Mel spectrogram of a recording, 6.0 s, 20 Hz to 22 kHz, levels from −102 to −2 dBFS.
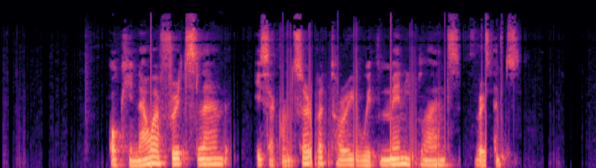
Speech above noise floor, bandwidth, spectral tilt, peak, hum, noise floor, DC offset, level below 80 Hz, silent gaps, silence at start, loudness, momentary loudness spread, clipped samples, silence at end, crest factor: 51 dB; 15.5 kHz; -6 dB/octave; -2 dBFS; none; -70 dBFS; under 0.1%; -48 dBFS; none; 1.1 s; -20 LUFS; 10 LU; under 0.1%; 0.8 s; 18 dB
